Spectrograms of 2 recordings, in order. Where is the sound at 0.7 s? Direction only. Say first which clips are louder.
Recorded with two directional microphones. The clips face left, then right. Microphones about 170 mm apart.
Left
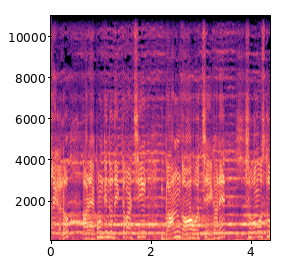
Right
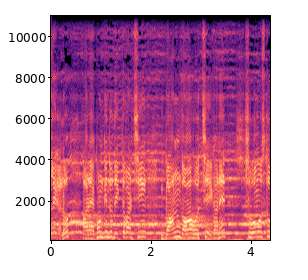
Right 2 dB; 60° right (ahead or behind).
